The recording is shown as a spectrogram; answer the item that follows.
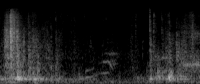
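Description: A person's strained, breathy grunts of effort while hauling a boat by a rope: a loud one at the start and a smaller one about one and a half seconds in.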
